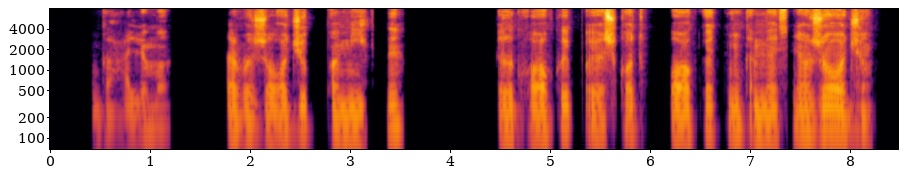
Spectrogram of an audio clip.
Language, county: Lithuanian, Vilnius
